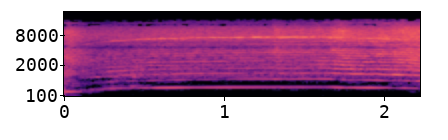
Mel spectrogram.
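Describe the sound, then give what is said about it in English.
A power drill or saw whines steadily during a new fiber installation, its motor pitch holding high and even with a slight rise, a continuous mechanical hum with bright overtones and no voices over it. “Is that a drill or something? Sounds like sawing. It's a new installation fiber.”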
